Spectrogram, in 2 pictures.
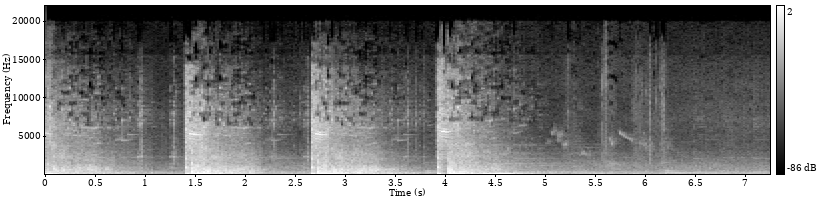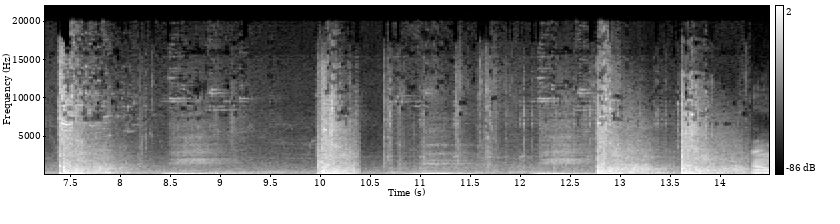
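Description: Gunfire in a Sherlock Holmes game: a series of sharp, loud shots at irregular intervals, each followed by a brief echoing tail, with quieter rumbling and movement between them.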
